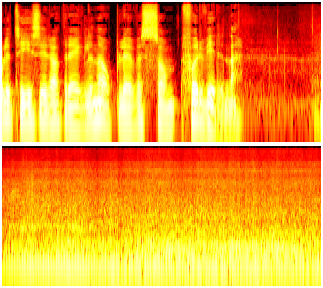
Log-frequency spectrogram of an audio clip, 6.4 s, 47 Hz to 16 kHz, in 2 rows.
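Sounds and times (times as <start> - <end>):
speech: 0.0 - 2.5
wind: 2.7 - 6.3
jet skis speeding through waves off Brevik on the Telemark coast of Norway: 3.1 - 6.3
rushing water: 3.1 - 6.3.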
